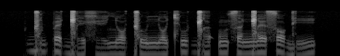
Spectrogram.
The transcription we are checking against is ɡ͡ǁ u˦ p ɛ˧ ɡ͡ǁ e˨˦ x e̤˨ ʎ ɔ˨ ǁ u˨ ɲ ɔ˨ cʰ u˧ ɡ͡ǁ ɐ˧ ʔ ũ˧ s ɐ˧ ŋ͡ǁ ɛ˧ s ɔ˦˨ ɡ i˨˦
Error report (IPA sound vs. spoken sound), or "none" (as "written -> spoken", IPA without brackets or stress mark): e˨˦ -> e˨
